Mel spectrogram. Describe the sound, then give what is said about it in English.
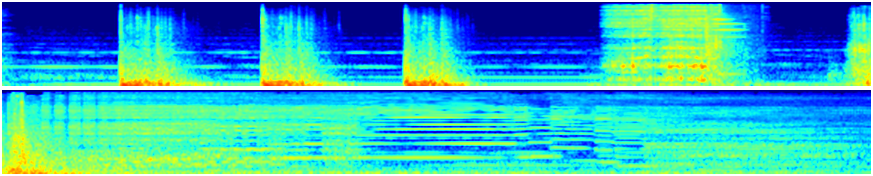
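Three heavy, evenly spaced knocks on the door of a house, followed by a scraping rattle and a lingering creak. No one speaks. “Let's knock.”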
